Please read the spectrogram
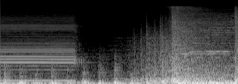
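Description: Dark film score with deep drum hits, over which a phone's buzzing ring tone sounds once for under a second at the start, an incoming call that is then answered.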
